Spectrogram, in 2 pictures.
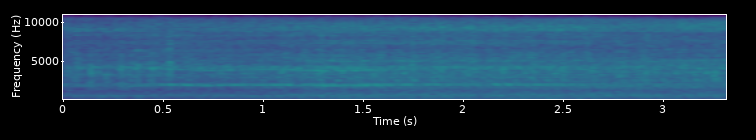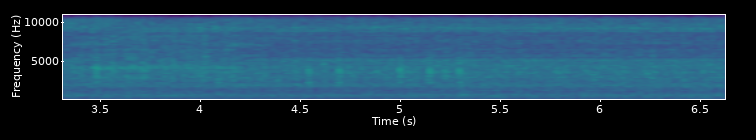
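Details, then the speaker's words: Toyota Kijang carbureted engine in neutral during ignition timing adjustment. With timing over-advanced, the engine idles unevenly with a deep thumping shake, about three beats a second; the aim is a light, stable sound. "Kalau kelebihan, nah ini seperti ini, dari mesin gerak-gerak atau terdapat deg-deg itu berarti kelebihan."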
